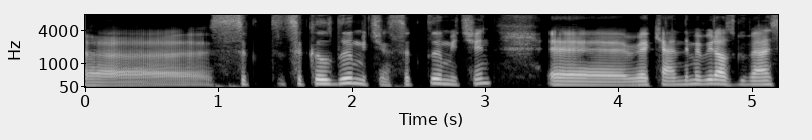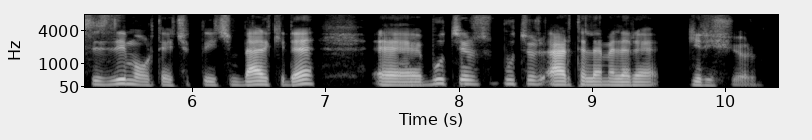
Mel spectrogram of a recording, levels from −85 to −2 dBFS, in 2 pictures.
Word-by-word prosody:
eee, 70 - -3
sıktı 160 - -1
sıkıldığım 175 +4 +2
için, 140 -3 -5
sıktığım 165 - -2
için, 185 +7 -3 0.4
eee, 130 -2 +3
ve 140 0 +5
kendime 150 +3 0
biraz 165 -6 +5
güvensizliğim 150 +2 +1
ortaya 130 -2 -6
çıktığı 135 - -9
için 130 0 -5
belki 145 0 +3
de, 175 +1 +6 0.5
eee, 125 -1 +3
bu 180 +5 -4
tür 165 -2 -3
bu 170 -1 -8
tür 160 0 -6
ertelemelere 130 -2 +2 0.2
girişiyorum. 120 -6 -8
140 Hz, 135 wpm, -26 LUFS, 125-160 Hz, 0.5 s, de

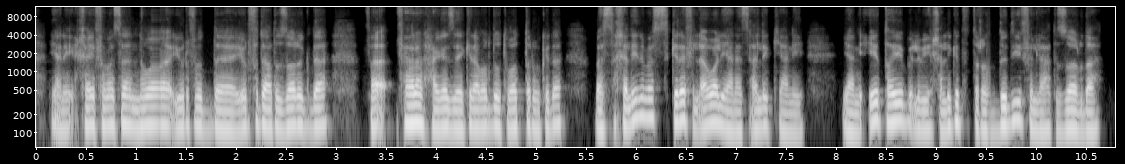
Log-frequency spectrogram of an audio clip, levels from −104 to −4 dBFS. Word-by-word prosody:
يعني 115 0 -2
خايفة 130 0 -1
مثلًا 130 +1 +1
إن 125 -1 0
هو 135 +1 +3
يرفض 125 -1 -2
يرفض 120 +4 0
إعتذارِك 125 +1 +3
ده. 130 +2 +1 0.3
ففعلًا 145 +3 +3
حاجة 125 -1 +1
زي 120 -1 +1
كده 120 +1 0
برضه 125 +1 +1
توتر 120 0 -1
وكده. 130 +5 -2 0.3
بس 120 +1 -1
خليني 140 +7 +1
بس 180 -1 -2
كده 155 +2 +4
في 155 - -11
الأول 135 +4 +3
يعني 115 -3 -1
أسألِك، 120 +3 -4
يعني 105 -1 -4 0.4
يعني 110 -2 -2
إيه 150 - +5
طيب 150 0 +2
اللي 120 - -2
بيخليكِ 115 +3 -1
تترددي 130 +2 -1
في 150 - -7
الإعتذار 110 0 0
ده؟ 110 +1 -1
125 Hz, 190 wpm, -24 LUFS, 115-135 Hz, 0.4 s, إيه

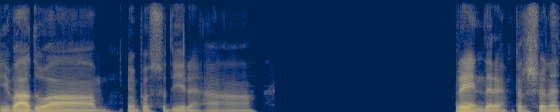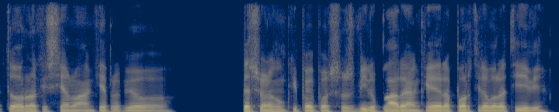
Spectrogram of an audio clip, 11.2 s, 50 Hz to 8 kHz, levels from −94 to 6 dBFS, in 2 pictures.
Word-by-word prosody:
mi 120 - 0
vado 120 -1 +7
a, 100 -2 +4 0.3
come 115 -1 -4
posso 110 0 -6
dire 100 -3 -4
a 90 +1 -10 2.0
prendere 120 -9 +6
persone 115 +4 -2
attorno, 125 0 -1
che 120 - -11
siano 100 -1 -5
anche 95 +3 -5
proprio 95 -1 -6 0.7
persone 110 -1 0
con 115 -1 -4
cui 100 +1 -9
poi 100 +1 0
possono 105 +1 -6
sviluppare 100 0 0
anche 100 0 0
rapporti 100 +1 -1
lavorativi. 95 -1 -1
100 Hz, 125 wpm, -28 LUFS, 95-110 Hz, 2.0 s, vado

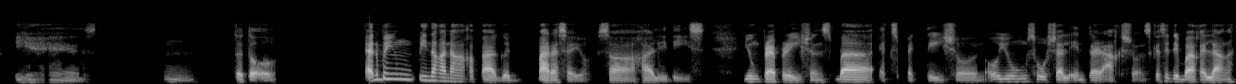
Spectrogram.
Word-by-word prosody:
Yes. 105 -5 -11 0.7
Mm, 110 -4 -15 0.4
totoo. - - 0 0.9
Eh - - +9
ano - - +1
ba 280 - +3
yung 245 -2 -2
pinakanakakapagod 145 - +1 0.2
para 105 0 +7
sayo 85 -5 -3
sa 95 -3 -1
holidays? 90 -6 -3 0.4
Yung 125 -1 -3
preparations 105 -2 +3
ba, 115 -2 +5
expectation, 100 -1 -5
o 130 +1 -2
yung 135 0 -5
social 120 -4 -1
interactions? 110 - -3
Kasi, - - -6
'di - - +2
ba 110 -1 +5
kailangan 110 0 +1
110 Hz, 115 wpm, -25 LUFS, 100-130 Hz, 0.9 s, Eh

